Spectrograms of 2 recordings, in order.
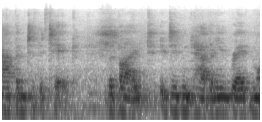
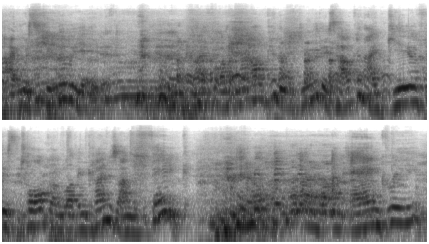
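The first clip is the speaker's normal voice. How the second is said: laughing; 6 semitones higher, 6 dB louder than usual. Real, not acted. Laughing at her own anger.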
